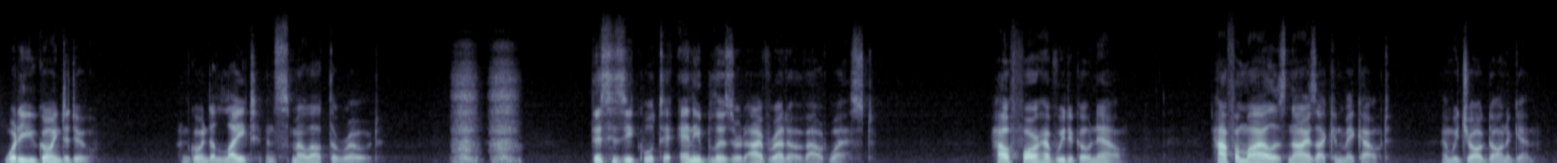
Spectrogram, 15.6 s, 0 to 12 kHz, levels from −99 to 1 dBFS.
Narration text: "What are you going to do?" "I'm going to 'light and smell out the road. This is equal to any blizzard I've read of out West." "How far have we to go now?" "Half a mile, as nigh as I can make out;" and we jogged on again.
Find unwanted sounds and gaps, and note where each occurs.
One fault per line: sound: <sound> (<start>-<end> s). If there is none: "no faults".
sound: sniff (4.5-5.2 s)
